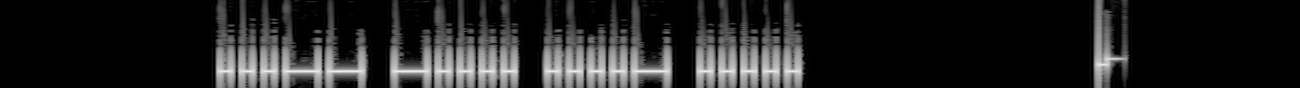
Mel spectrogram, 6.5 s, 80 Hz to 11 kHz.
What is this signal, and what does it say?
Morse code, heard as a keyed tone, about 22 wpm, 700 Hz. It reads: 3645
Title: Common Cut Numbers - 4-Digit 22wpm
